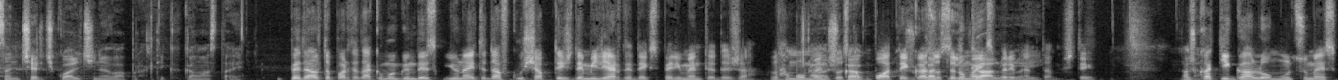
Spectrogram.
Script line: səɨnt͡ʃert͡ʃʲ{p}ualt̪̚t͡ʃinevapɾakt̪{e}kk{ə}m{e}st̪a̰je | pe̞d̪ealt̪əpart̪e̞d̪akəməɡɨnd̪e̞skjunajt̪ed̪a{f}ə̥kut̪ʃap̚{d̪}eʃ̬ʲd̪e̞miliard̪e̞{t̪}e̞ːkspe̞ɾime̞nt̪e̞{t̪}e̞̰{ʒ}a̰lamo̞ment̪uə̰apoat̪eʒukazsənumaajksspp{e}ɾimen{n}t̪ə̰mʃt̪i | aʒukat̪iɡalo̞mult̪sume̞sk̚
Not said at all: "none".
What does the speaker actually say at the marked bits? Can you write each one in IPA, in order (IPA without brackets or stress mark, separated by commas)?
k, i, a, a, f, t̪, d̪, d̪, ʒ, e, n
